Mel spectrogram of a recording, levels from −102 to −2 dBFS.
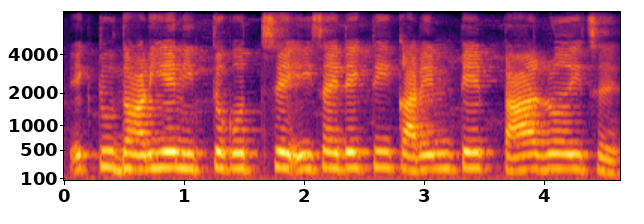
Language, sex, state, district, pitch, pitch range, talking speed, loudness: Bengali, female, West Bengal, Jhargram, 225 Hz, 215-235 Hz, 155 wpm, -14 LUFS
